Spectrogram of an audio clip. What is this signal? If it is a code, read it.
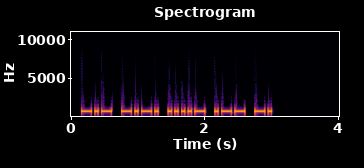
Morse code, heard as a keyed tone, about 24 wpm, 700 Hz. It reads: KC4WN
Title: Speed Racing - USA Call Signs 20wpm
